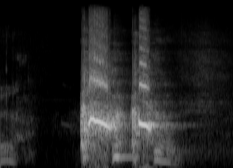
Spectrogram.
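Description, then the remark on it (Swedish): Two quick, loud coughs in close succession, each a sharp burst that trails off into a brief raspy tail, with a faint voice just before them. “Ursäkta mig, jag var tvungen hosta.”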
